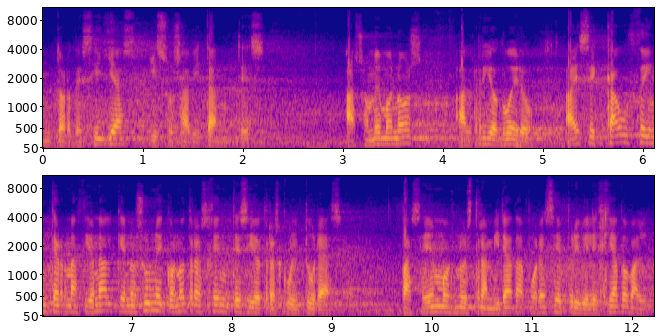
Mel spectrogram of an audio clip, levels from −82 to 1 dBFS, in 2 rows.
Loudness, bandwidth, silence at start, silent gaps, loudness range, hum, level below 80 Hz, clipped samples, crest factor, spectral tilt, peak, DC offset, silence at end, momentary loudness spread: -21 LUFS; 10.5 kHz; 0 s; none; 3 LU; none; -52 dBFS; under 0.1%; 18 dB; -6 dB/octave; -2 dBFS; under 0.1%; 0 s; 9 LU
